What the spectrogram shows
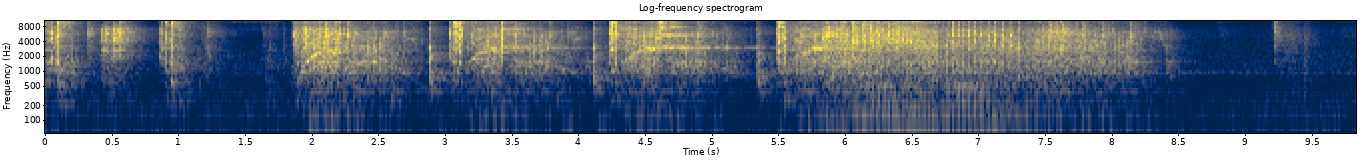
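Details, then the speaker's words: Pressure washer with a 4-stroke lawnmower-style engine, pulled with the choke and throttle open on starting spray: chuffing compression bursts that never settle into running. Runs only on spray, so compression and ignition are good and the carburetor is suspected. Crank no-start. "All right, so just like the customer said, it will run on spray, which means our compression is good and our ignition system is good."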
